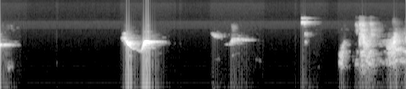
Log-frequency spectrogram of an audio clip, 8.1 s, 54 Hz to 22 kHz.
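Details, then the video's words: Talking parrot, filmed 1 June 2013: a down-up whistle, two faint short whistles, then a burst of rough, speech-like chattering notes. "The Talking Parrot"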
